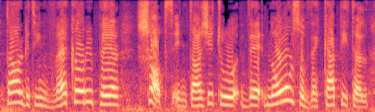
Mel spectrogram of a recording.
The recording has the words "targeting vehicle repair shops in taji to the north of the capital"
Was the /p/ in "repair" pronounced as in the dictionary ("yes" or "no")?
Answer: yes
